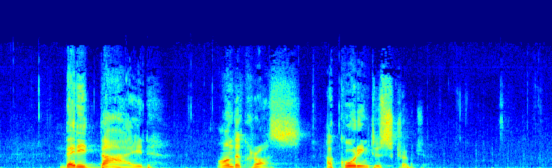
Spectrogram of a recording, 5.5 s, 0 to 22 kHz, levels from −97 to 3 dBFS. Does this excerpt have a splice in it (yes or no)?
yes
